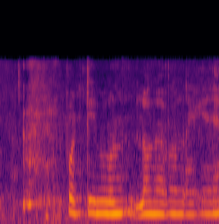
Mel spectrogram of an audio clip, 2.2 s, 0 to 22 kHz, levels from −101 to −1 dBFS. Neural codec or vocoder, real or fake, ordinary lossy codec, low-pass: codec, 16 kHz, 2 kbps, FunCodec, trained on LibriTTS, 25 frames a second; fake; none; 7.2 kHz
